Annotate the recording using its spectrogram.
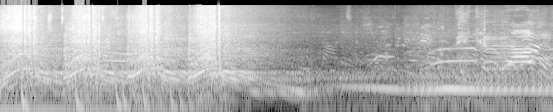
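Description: A sports car's engine is revved again and again in quick blips, its pitch rising and falling about twice a second. About four seconds in it settles into a steadier, slowly climbing note. Crowd voices and shouts sound over it.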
